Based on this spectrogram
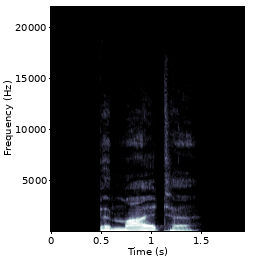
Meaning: inflection of bemalen: 1. first/third-person singular preterite 2. first/third-person singular subjunctive II
- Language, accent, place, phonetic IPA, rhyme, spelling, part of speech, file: German, Germany, Berlin, [bəˈmaːltə], -aːltə, bemalte, adjective / verb, De-bemalte.ogg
